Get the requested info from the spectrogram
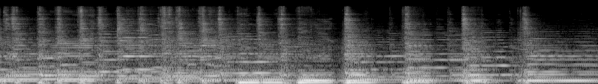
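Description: Live huapango music from a string band: a violin melody over rhythmically strummed guitars, played loud for dancing. The strumming breaks off about five seconds in, leaving a held low chord.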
